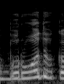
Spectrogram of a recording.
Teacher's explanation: бородовка у нас особлива має наголос на другому складі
